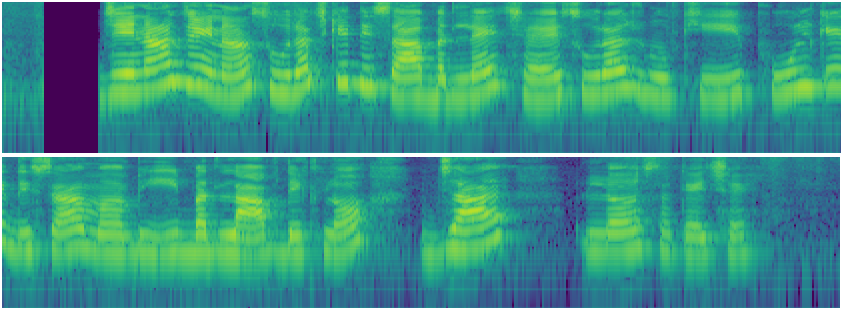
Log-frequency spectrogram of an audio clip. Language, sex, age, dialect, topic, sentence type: Maithili, female, 18-24, Angika, agriculture, statement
